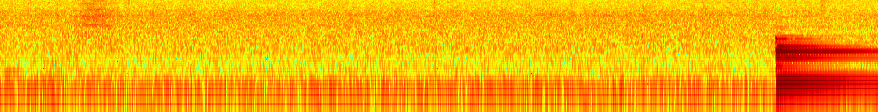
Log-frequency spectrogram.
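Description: A digital piano on its grand piano voice sounds a single C, around middle C, struck firmly near the end and ringing on as it fades. Before the note there is only a steady low hum.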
